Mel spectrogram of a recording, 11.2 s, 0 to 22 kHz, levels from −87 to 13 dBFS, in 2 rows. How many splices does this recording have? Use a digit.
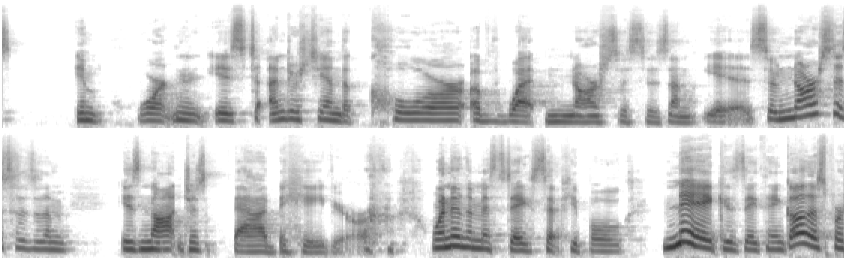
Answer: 0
